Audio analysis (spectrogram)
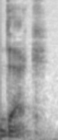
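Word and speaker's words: deque: and the head so deck is short for double-ended q and as you're hearing me pronounce it it's normally pronounced deck typically there's no capacity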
